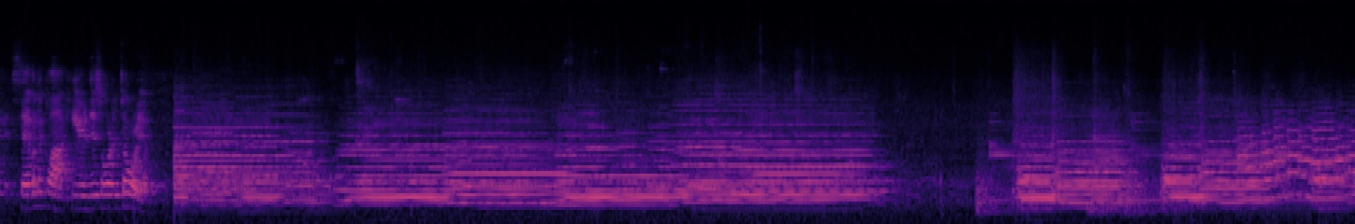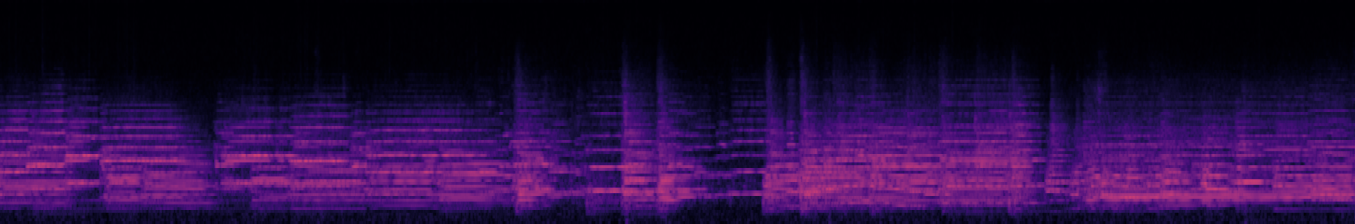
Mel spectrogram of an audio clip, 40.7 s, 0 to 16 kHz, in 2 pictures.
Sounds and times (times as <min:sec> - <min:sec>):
Inside, large room or hall: 0:00.0 - 0:40.6
Music: 0:02.5 - 0:13.8, 0:14.6 - 0:40.6.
